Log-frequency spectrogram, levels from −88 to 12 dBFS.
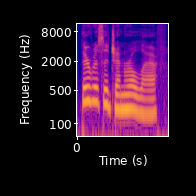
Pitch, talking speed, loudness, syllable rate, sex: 215 Hz, 265 wpm, -15 LUFS, 7.8 syllables/s, female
